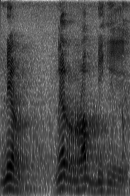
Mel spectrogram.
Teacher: Jadi dimasukkan bila gunnah, tidak mendengung. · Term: idgham bila gunnah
